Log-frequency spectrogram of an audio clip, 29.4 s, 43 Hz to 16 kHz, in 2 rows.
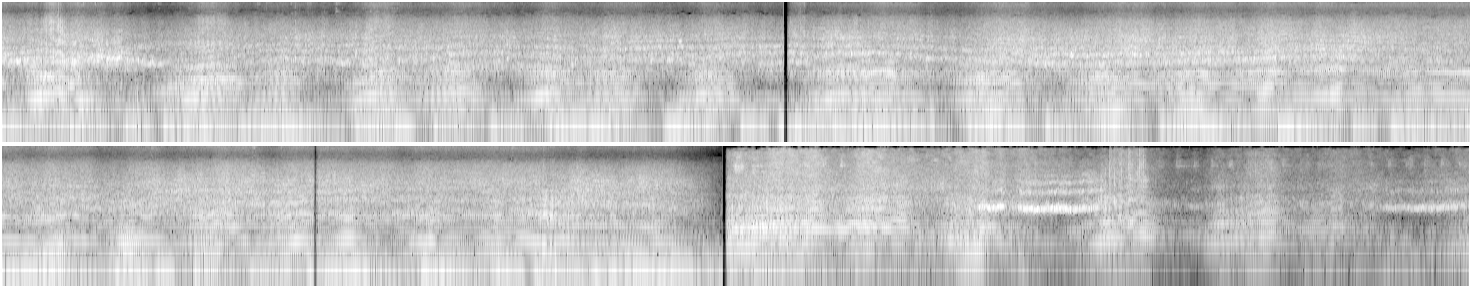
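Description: Dodge Challenger SRT's V8 revving up and down over and over, with tyre squeal, as the car spins donuts and burns out its rear tyres. The sound breaks off suddenly about three-quarters of the way through, then the revving and squealing go on.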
